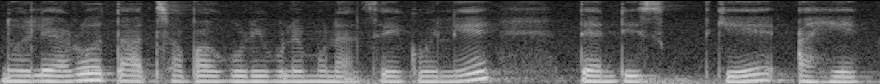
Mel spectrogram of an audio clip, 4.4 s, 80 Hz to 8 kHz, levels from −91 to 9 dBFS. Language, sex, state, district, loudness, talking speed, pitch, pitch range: Nagamese, female, Nagaland, Dimapur, -15 LUFS, 165 wpm, 180 Hz, 180-190 Hz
